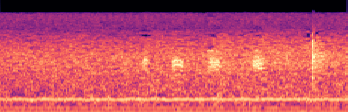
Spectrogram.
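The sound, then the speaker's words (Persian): Ducks quacking on a pond: a few faint, short calls in quick succession over a steady low hum. “این طرف دست چپ یه برکه آبه پر از مرغابی”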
